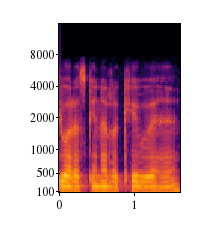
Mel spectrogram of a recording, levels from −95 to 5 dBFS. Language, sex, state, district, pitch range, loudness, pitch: Hindi, male, Jharkhand, Deoghar, 105-110 Hz, -16 LUFS, 110 Hz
